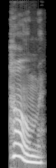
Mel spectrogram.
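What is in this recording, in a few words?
"to home", English, female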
